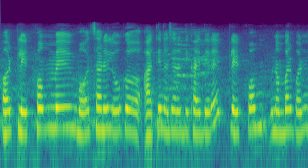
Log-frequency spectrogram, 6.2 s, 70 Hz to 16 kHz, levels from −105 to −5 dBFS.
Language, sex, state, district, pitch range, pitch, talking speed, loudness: Hindi, male, Gujarat, Gandhinagar, 215-245 Hz, 235 Hz, 155 wpm, -18 LUFS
